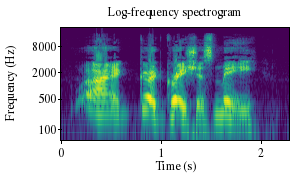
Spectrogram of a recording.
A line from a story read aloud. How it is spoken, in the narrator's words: he cried in distress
